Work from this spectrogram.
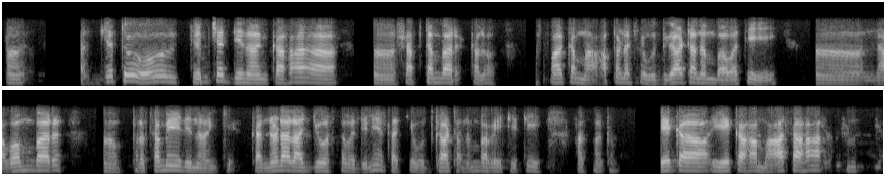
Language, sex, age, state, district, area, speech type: Sanskrit, male, 60+, Karnataka, Bangalore Urban, urban, conversation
